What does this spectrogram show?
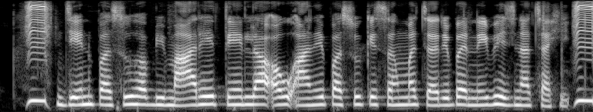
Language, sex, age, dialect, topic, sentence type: Chhattisgarhi, female, 18-24, Eastern, agriculture, statement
